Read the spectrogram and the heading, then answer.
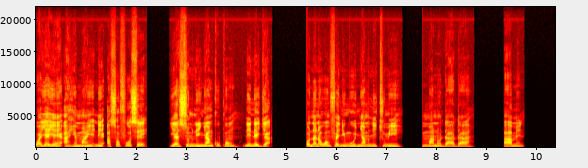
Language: Akan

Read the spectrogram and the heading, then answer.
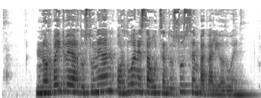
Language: Basque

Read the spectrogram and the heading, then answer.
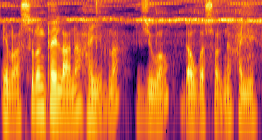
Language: Bodo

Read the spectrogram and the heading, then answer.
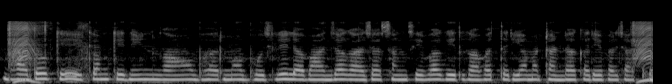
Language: Chhattisgarhi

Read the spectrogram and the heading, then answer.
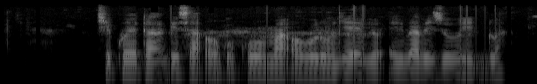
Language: Ganda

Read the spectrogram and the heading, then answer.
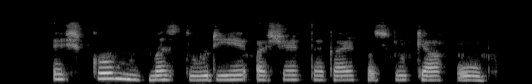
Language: Urdu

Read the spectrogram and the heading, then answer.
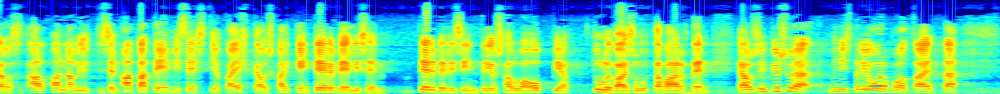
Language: Finnish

